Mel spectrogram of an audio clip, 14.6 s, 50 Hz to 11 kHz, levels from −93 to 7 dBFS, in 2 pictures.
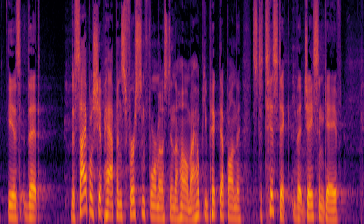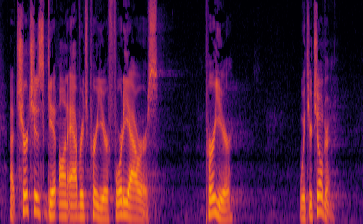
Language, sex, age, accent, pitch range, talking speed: English, male, 40-59, American, 125-155 Hz, 145 wpm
